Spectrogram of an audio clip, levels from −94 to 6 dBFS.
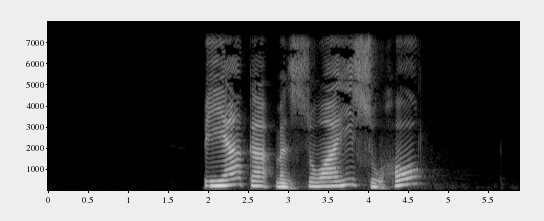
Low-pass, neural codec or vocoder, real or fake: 7.2 kHz; none; real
